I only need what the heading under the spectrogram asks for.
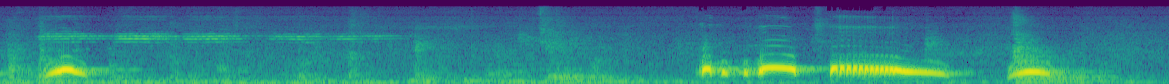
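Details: Decoy spotted dove calling to lure wild doves. An isolated arched coo is followed by a pause, then a full phrase: two clipped notes, a drawn-out falling coo, and a last rounded note. A faint steady tone sounds early on.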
